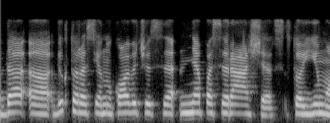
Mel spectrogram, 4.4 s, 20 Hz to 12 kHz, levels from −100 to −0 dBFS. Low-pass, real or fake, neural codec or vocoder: 7.2 kHz; real; none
